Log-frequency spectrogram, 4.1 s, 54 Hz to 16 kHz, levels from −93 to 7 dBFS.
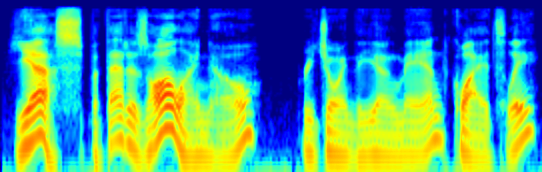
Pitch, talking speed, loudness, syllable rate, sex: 120 Hz, 175 wpm, -20 LUFS, 4.1 syllables/s, male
